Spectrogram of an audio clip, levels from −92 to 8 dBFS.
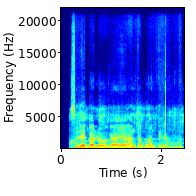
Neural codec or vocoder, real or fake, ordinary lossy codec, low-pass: codec, 44.1 kHz, 7.8 kbps, DAC; fake; none; none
